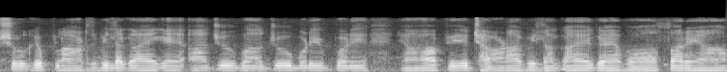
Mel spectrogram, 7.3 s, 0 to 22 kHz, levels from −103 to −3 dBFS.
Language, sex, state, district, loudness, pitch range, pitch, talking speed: Hindi, male, Odisha, Malkangiri, -18 LUFS, 120-125 Hz, 120 Hz, 155 wpm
